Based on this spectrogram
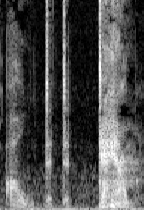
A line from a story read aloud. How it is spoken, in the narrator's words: she hissed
